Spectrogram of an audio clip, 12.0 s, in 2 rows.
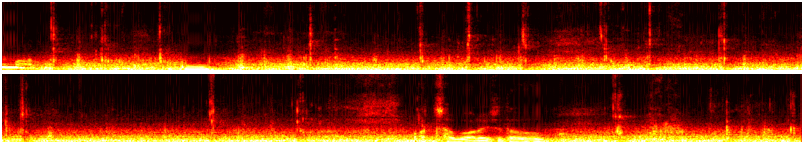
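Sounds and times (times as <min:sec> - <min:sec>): low hum: 0:00.0 - 0:12.0
person chewing with mouth clicks: 0:00.3 - 0:06.7, 0:07.5 - 0:09.1, 0:10.5 - 0:12.0.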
